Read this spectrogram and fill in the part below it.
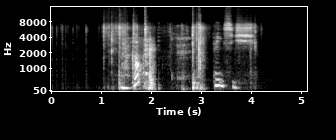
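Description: A sheet of cardboard slides and rustles across a table.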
